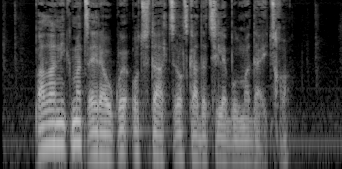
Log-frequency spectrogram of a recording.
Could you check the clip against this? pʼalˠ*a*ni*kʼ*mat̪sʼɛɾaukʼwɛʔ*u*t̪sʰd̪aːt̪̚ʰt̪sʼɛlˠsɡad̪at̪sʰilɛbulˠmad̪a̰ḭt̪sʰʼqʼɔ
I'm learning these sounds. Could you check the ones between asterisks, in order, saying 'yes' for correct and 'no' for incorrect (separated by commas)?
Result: yes, yes, no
